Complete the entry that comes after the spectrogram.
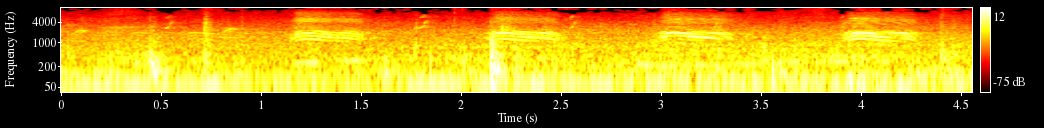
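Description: A bird calling repeatedly: four short calls about a second apart, each falling in pitch, with a sharp knock about two seconds in.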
